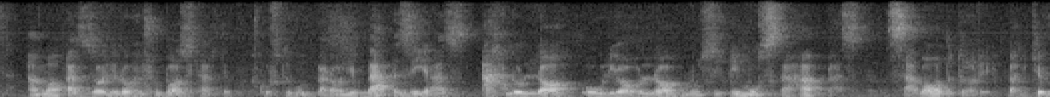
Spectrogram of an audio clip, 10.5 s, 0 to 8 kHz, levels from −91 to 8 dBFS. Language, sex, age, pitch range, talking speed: Persian, male, 60-79, 115-150 Hz, 125 wpm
